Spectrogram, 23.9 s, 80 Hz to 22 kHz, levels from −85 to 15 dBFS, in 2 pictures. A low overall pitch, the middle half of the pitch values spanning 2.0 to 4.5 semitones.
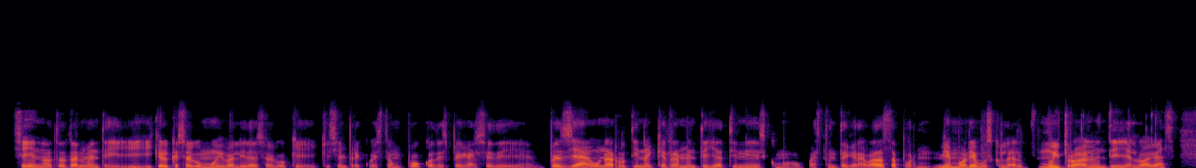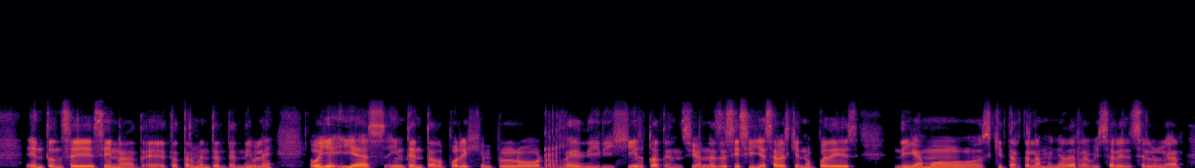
Yes: low, 130 Hz; average, 2.8 semitones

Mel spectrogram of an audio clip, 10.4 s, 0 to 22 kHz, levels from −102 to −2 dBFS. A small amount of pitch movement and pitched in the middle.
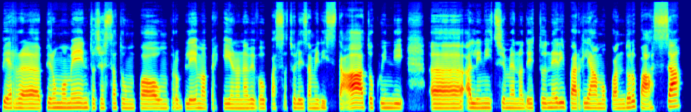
Yes: narrow, 1.4 semitones; medium, 155 Hz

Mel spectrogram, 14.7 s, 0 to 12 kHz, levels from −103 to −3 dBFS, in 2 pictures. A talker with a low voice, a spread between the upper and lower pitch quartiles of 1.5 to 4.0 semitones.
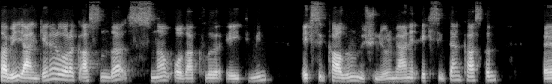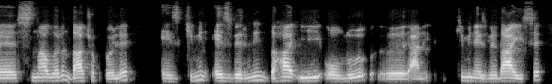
Yes: low, 130 Hz; average, 3.6 semitones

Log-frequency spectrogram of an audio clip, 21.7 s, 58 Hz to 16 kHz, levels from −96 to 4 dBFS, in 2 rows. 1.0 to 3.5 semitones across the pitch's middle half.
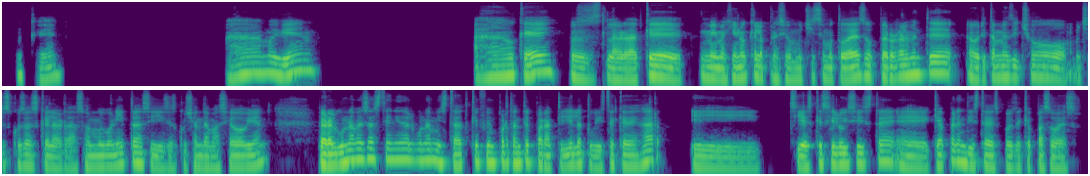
No: average, 4.2 semitones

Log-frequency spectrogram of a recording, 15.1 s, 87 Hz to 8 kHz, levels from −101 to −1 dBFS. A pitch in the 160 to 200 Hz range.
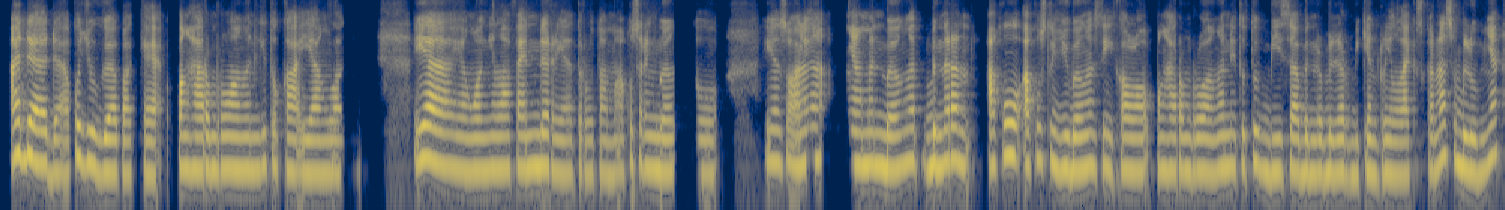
No: high, 210 Hz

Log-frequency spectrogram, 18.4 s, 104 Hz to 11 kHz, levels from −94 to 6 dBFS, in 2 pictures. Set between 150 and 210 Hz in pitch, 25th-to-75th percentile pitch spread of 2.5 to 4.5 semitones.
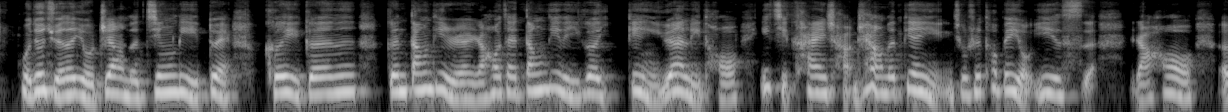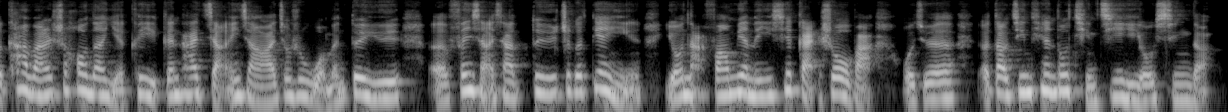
No: high, 220 Hz; average, 3.5 semitones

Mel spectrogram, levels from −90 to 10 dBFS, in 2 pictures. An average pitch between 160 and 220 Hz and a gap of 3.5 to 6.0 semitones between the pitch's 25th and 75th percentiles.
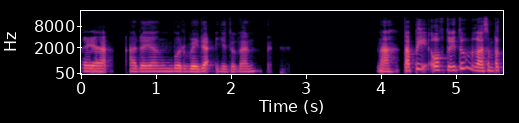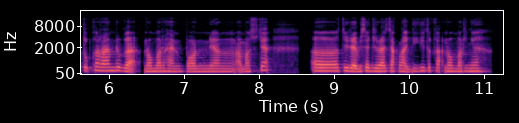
No: medium, 185 Hz; narrow, 2.6 semitones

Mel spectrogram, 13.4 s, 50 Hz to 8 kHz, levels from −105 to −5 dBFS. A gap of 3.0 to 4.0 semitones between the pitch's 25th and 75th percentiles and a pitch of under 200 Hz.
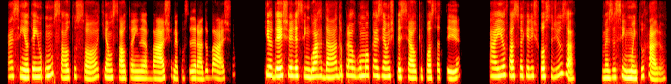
No: average, 3.7 semitones; high, 230 Hz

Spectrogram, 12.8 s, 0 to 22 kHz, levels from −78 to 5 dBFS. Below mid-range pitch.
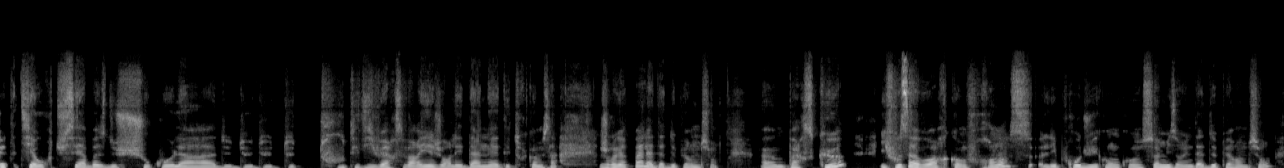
No: medium, 170 Hz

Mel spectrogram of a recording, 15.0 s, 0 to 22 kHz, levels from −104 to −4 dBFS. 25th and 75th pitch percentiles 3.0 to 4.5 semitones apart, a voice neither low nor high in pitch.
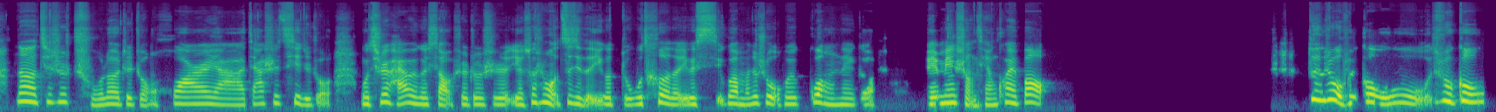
No: average, 4.0 semitones; high, 210 Hz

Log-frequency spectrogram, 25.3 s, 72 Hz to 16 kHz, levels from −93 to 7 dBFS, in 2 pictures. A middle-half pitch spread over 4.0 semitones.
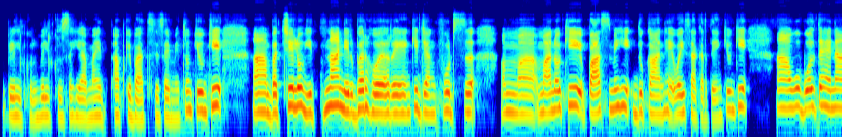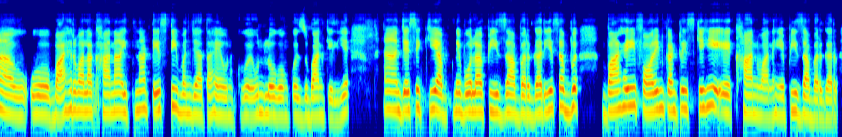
No: average, 3.7 semitones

